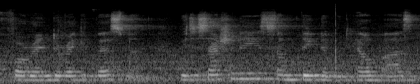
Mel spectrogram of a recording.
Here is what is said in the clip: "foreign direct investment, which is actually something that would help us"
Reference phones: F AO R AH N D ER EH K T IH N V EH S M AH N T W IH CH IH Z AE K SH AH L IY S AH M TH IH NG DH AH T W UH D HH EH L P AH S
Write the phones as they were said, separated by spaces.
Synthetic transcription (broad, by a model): F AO R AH N D ER EH K T IH N V EH S M AH N T W IH CH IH S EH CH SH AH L IY S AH M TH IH NG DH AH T W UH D HH EH L P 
